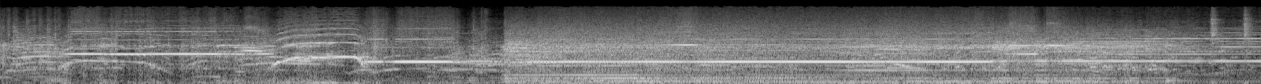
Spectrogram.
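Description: Live rock band with electric guitars: squealing, pitch-bending guitar sounds over crowd noise, then the full band with drums comes in loud about five seconds in, a steady high feedback tone ringing over it.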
